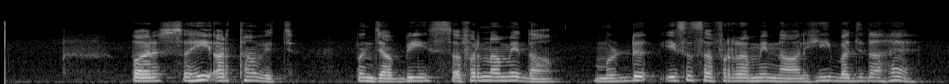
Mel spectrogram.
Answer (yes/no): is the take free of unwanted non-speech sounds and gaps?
yes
